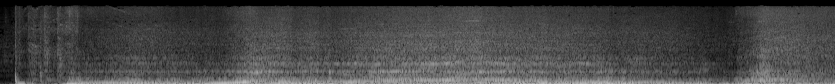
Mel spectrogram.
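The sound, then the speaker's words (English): A car engine revving, its low rumble swelling up after a quiet start and then climbing in pitch into a strong, sustained droning roar that wavers and eases slightly toward the end. “we're going to finish with a different kind of music. Here's the sound of Richard's car once again.”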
